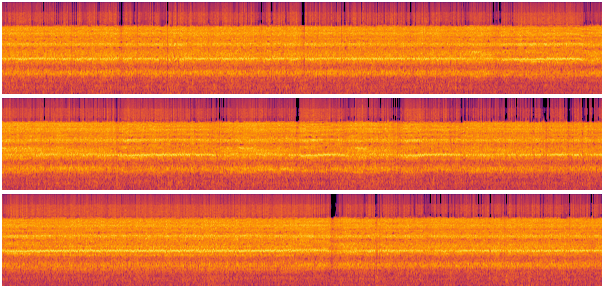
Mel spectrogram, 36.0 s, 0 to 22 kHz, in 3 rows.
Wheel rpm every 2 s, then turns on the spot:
230, 230, 230, 240, 230, 220, 220, 220, 230, 220, 230, 230, 220, 210, 210, 220, 230, 230.
none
